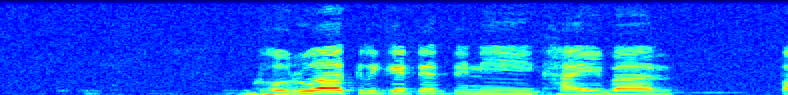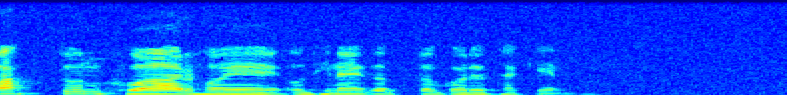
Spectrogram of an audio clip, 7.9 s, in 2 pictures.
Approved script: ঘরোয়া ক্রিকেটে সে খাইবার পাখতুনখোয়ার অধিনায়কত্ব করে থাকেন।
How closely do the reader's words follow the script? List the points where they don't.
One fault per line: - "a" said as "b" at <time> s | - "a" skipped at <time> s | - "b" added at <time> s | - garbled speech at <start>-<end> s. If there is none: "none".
- "সে" said as "তিনি" at 2.2 s
- "হয়ে" added at 4.9 s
